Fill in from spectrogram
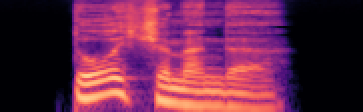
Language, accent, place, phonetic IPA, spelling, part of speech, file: German, Germany, Berlin, [ˈdʊʁçˌʃɪmɐndɐ], durchschimmernder, adjective, De-durchschimmernder.ogg
- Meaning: inflection of durchschimmernd: 1. strong/mixed nominative masculine singular 2. strong genitive/dative feminine singular 3. strong genitive plural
